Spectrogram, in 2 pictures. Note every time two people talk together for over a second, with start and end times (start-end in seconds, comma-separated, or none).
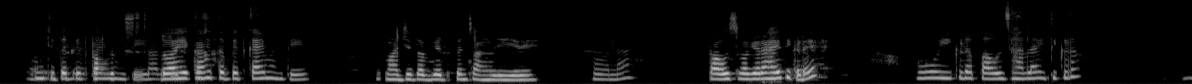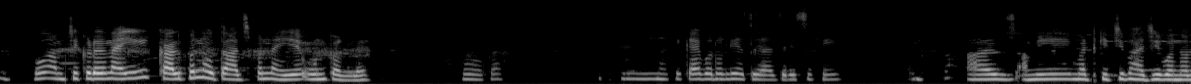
0.6-2.0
